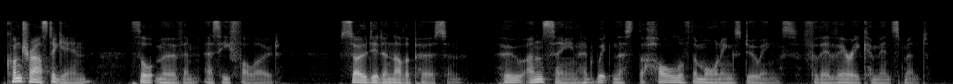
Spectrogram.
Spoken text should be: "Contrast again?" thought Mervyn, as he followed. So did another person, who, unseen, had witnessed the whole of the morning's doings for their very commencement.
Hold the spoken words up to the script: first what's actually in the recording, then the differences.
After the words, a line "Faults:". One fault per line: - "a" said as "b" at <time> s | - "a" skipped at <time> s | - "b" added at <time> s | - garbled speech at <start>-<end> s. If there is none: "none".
"Contrast again?" thought Mervyn, as he followed. So did another person, who, unseen, had witnessed the whole of the morning's doings for their very commencement.
Faults:
none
